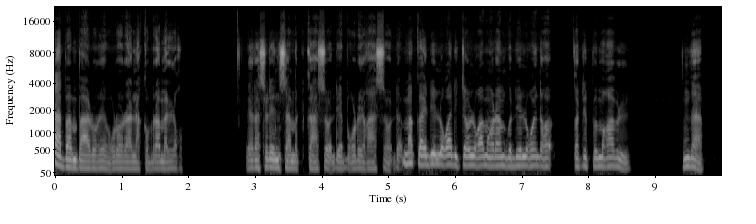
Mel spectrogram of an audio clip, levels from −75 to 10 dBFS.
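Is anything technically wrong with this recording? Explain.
No, nothing technically wrong can be heard in this speech recording.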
